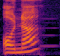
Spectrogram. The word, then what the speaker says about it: Honor: It's written like Honor, like H-O-N-O-R, but it's pronounced as Honor.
